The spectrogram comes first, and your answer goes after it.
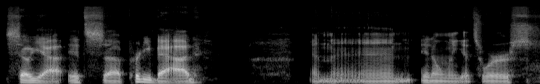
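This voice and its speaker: A man's voice: a bass voice, takes it slowly, dry recording, clean studio sound. A man hosting a casual stock commentary, rambling, crude and sarcastic as he talks through charts and filings. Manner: rambling, crude and sarcastic, with mocking put-on voices. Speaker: stock market video host.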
